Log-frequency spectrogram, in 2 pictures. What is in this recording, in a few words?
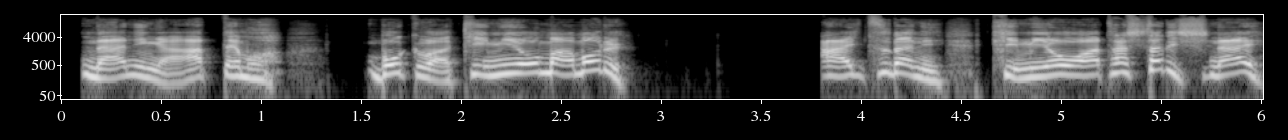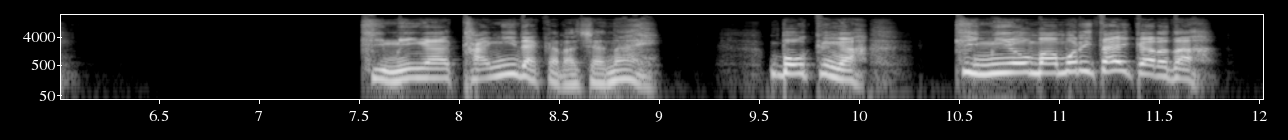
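seikaku male warumono choiwaru; nenrei; m syonen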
